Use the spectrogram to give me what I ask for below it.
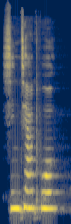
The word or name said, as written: xinjiapo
